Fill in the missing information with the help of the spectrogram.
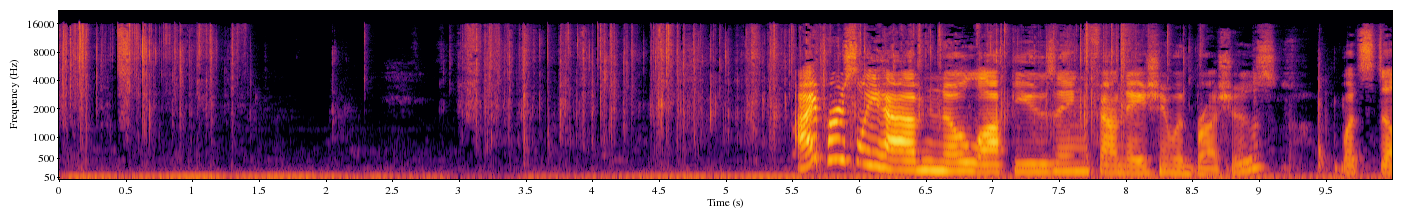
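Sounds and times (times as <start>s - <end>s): plastic packaging crinkling: 0.0s - 1.6s, 2.8s - 9.6s.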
